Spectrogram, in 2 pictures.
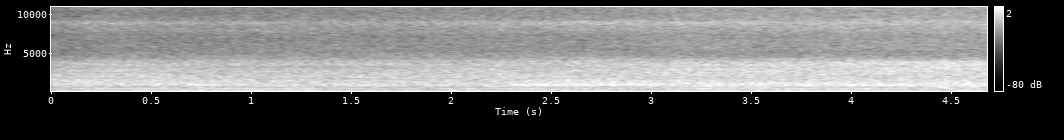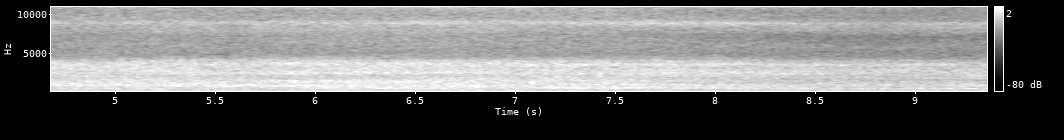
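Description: Passenger train coach rolling, heard at its open door: a steady rumble of wheels on rails with rushing air.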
